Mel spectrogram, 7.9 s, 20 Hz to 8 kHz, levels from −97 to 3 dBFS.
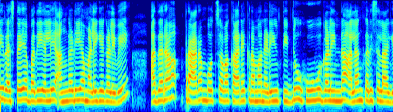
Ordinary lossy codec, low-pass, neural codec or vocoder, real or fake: none; none; none; real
